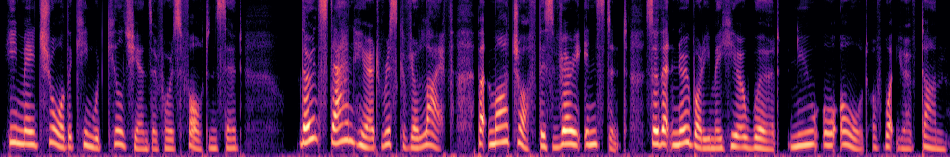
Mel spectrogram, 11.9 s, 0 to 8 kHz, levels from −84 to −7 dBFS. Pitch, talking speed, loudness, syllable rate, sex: 215 Hz, 210 wpm, -20 LUFS, 4.6 syllables/s, female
